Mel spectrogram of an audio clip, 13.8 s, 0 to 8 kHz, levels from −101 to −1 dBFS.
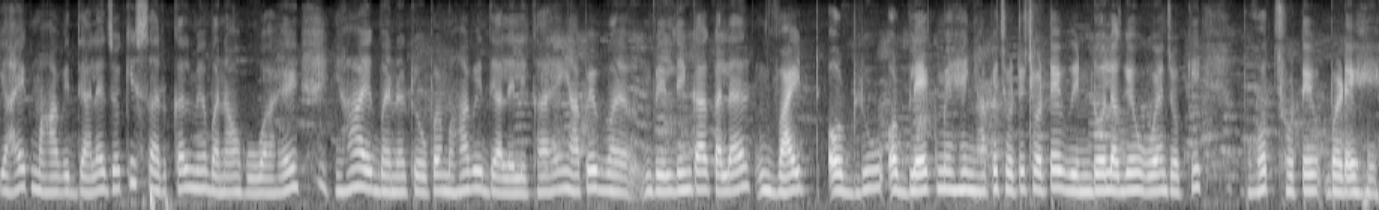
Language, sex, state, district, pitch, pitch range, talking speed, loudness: Hindi, female, Bihar, Bhagalpur, 195 Hz, 185-210 Hz, 180 wpm, -18 LUFS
